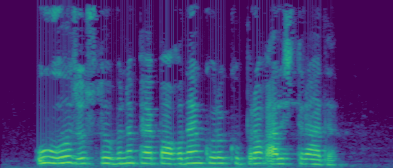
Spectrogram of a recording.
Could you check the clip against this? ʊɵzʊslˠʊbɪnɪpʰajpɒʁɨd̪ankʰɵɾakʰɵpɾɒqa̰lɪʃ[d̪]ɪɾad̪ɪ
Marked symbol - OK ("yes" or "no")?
no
